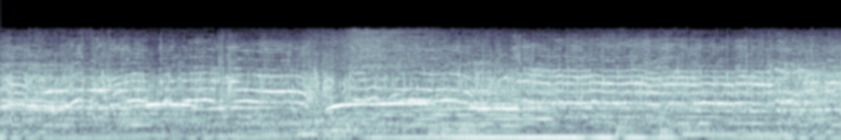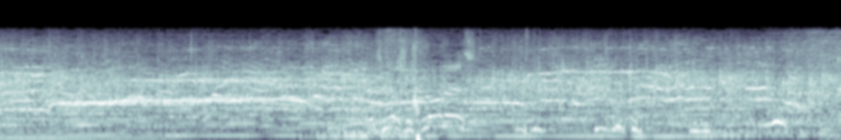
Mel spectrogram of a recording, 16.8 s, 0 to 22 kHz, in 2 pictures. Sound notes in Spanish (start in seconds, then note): 3.8 Siguen los vítores y aplausos; 14.5 Aclamaciones; 14.5 Aplausos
